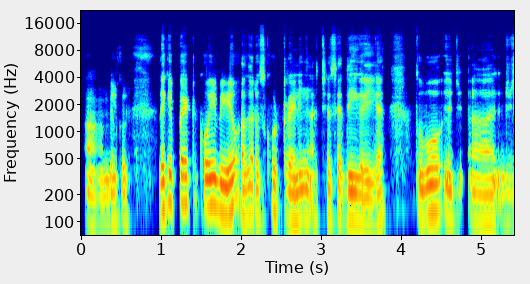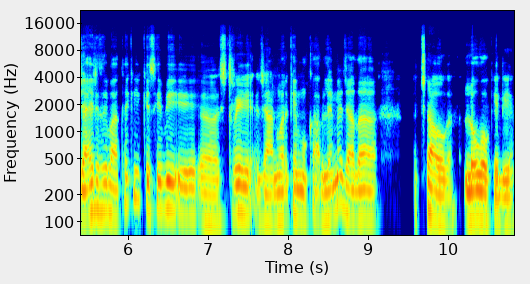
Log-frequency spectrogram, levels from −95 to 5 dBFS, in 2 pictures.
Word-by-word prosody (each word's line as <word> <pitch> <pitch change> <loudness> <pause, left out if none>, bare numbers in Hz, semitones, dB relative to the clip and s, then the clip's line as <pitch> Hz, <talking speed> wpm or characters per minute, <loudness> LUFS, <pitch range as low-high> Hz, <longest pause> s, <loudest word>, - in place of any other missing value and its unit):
हाँ, 100 -3 -1
हाँ 95 +1 -8
बिल्कुल। 100 -1 -3 0.4
देखिए 140 +5 +3
पेट 160 -1 +3
कोई 150 0 +6
भी 130 -3 +5
हो 150 - +4
अगर 120 +2 +1
उसको 115 +4 -3
ट्रेनिंग 115 -1 +1
अच्छे 115 - -6
से 115 +2 -2
दी 105 +1 +3
गई 95 -2 +1
है 105 +5 -1 0.4
तो 110 - +1
वो 130 +3 +4
इज 110 -1 -1
अ, - - -10 0.3
जो 105 0 -6
ज़ाहिर-सी 130 +4 +1
बात 115 -3 -3
है 155 - -5
कि 180 +4 -7
किसी 135 +1 0
भी 140 0 +3 0.2
ए 120 0 -1
अ, 100 -3 -3
स्ट्रे 125 +4 +1
जानवर 105 +1 -1
के 120 - -1
मुकाबले 110 0 -2
में 155 - 0
ज़्यादा 115 -3 +1 0.6
अच्छा - - 0
होगा 100 -4 +1
लोगों 110 0 +5
के 95 - -2
लिए। 95 -1 -1
110 Hz, 220 wpm, -23 LUFS, 105-130 Hz, 0.6 s, कोई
